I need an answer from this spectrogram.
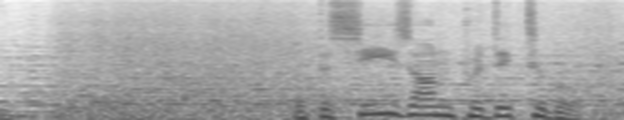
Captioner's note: waves crashing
